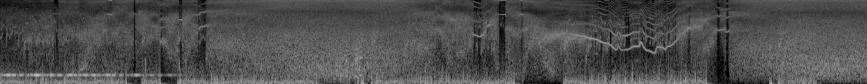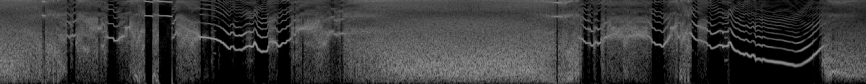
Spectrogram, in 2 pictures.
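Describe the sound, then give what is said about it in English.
Electronic synthesizer patched into a feedback loop of modulated waves, producing a long, shifting, unstable mass of noisy tones, warbling sweeps and chirping glides that swell and drop out abruptly, ending in rapid descending squeals; no voices. “And then you can feed that modulation back on itself and get really out there to the point where the electronics are in a feedback loop and they have a life of their own, and it sounds something like this.”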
